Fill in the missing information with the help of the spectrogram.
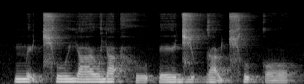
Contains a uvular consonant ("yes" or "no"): no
